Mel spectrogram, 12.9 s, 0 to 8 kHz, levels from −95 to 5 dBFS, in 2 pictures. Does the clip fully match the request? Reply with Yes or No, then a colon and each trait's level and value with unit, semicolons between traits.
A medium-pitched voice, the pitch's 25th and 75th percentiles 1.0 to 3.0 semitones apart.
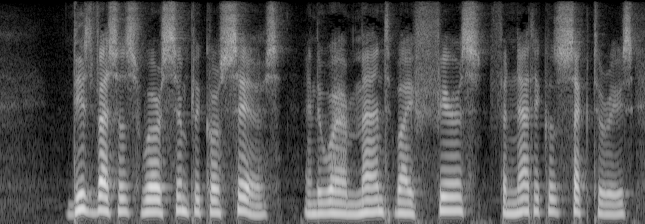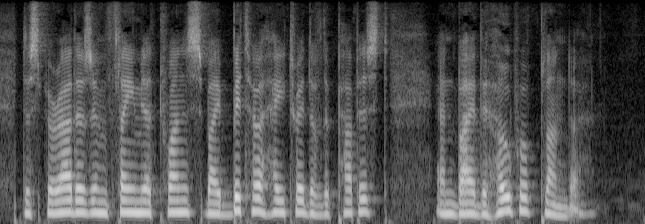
Yes: medium, 160 Hz; average, 2.7 semitones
